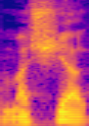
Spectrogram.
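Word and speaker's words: מָשִׁיחַ: 마시악 이렇게 발음하는데 뭐 다 여기 들 수가 없어요.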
